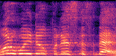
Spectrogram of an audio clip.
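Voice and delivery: mock urgent yell, very high pitched. Retelling waking a friend for answers, the speaker quotes himself, retelling yelling. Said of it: "I just start yelling".

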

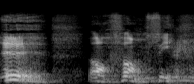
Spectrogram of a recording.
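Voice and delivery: put-on French accent, fed up and repulsed. Showing how to do a French impression, in a disgusted French accent. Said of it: "if you want to do a French impression".

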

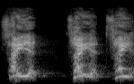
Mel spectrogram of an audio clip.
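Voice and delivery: relentless, high, screaming, insistent voice. Retelling a man screaming in the speaker's ear: imitating someone screaming. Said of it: "He's in my ear screaming".

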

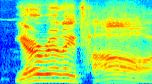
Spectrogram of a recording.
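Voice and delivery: stretched-out, drawn-out drawl. Retelling what a woman said at a bar, imitating her exact voice. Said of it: "this is her exact voice".

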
